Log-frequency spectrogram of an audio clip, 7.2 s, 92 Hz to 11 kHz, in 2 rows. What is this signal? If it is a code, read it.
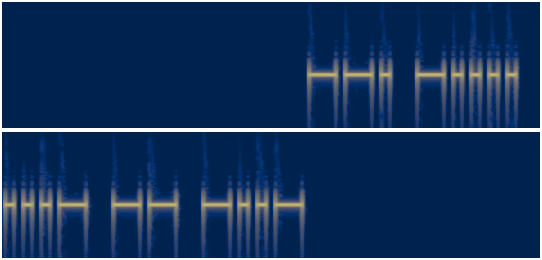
Morse code, heard as a keyed tone, about 21 wpm, 700 Hz. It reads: G6VMX
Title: DXCC-100 Call Signs - 5 Characters - Repeated 2x - 20wpm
